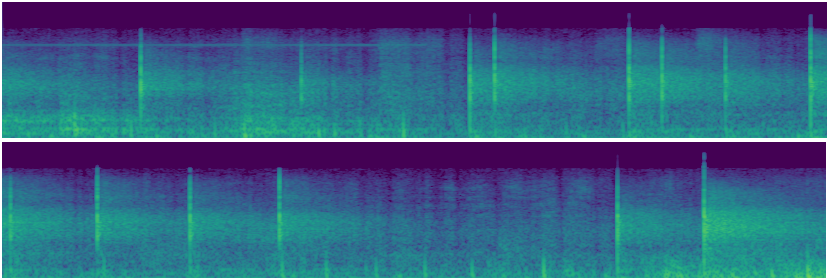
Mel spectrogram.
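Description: Chalk tapping and scratching on a blackboard as figures are written: a string of irregular sharp taps, a few each second, over a faint hiss.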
